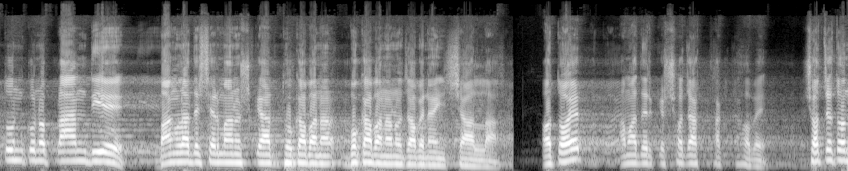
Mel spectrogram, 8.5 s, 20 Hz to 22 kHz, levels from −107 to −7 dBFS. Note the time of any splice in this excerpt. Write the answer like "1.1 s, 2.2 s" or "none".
none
